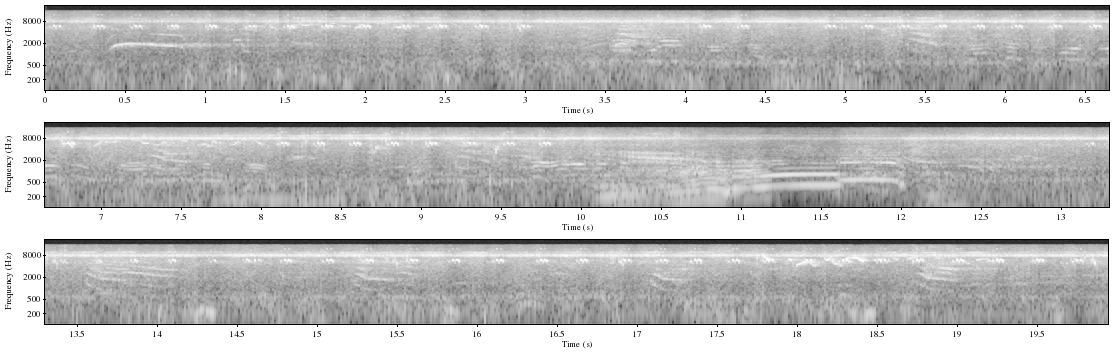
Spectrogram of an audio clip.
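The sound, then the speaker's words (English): An Indian rhinoceros (Rhinoceros unicornis) in Kasuranga National Park, Assam, India, gives a brief burst of wavering, squealing honks midway through, set against a steady pulsing insect chorus and scattered bird calls throughout. “And hear the sound of Rhinoceros unicornis at home in the Kasuranga National Park in India.”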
